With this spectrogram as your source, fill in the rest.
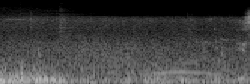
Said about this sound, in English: It's kind of windy and it's cloudy.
